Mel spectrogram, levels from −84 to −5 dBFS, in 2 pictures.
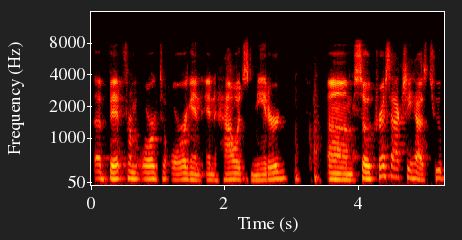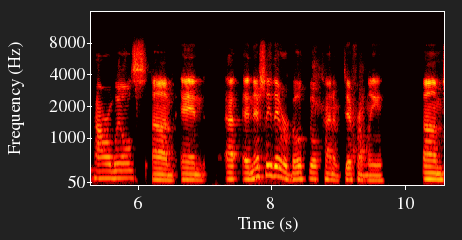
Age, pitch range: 30-49, 115-135 Hz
